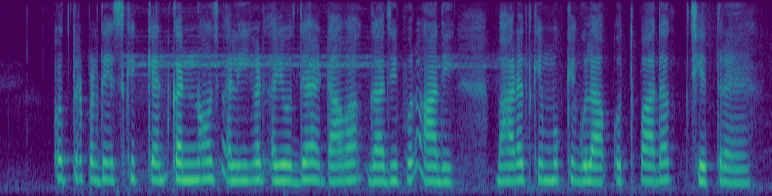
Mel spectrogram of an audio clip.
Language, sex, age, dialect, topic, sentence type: Hindi, female, 46-50, Kanauji Braj Bhasha, agriculture, statement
